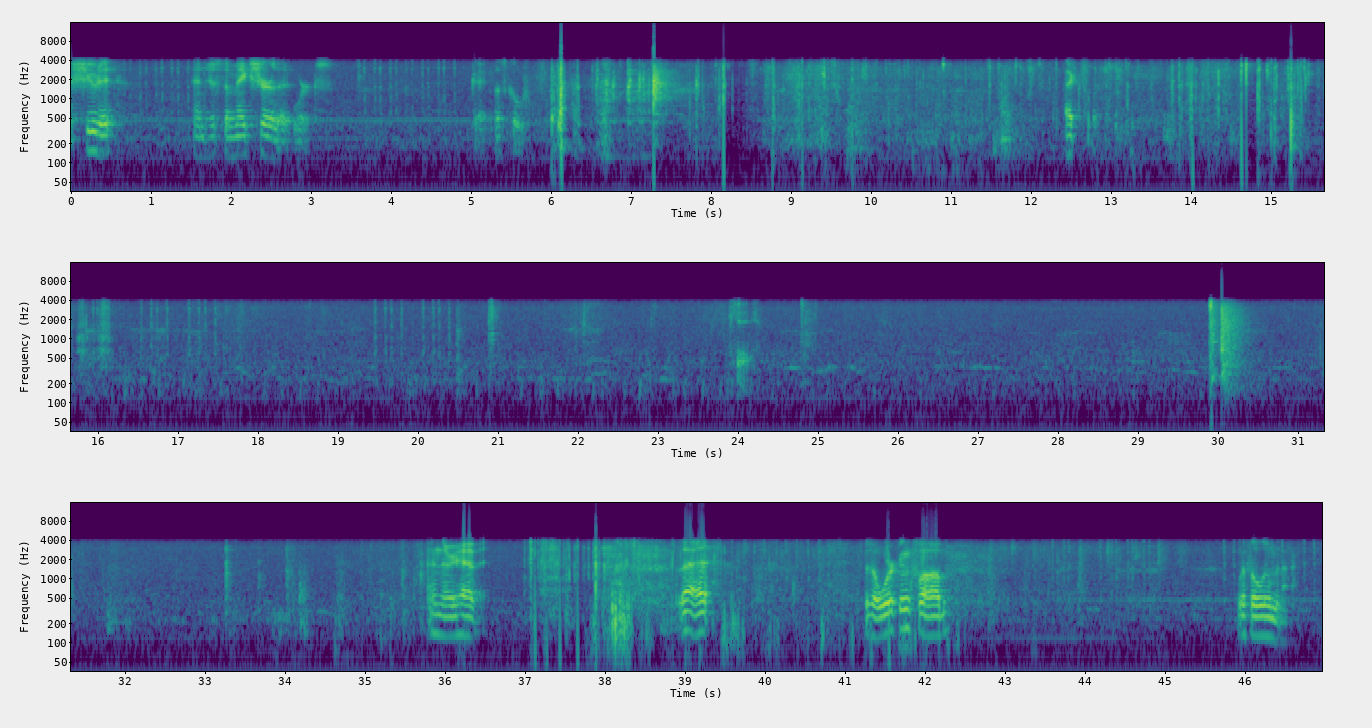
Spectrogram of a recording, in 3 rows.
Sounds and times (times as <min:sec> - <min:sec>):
Speech: 0:01.5 - 0:03.3, 0:05.0 - 0:05.8, 0:12.4 - 0:12.9, 0:23.9 - 0:24.3, 0:35.8 - 0:36.6, 0:38.9 - 0:39.4, 0:41.2 - 0:42.3, 0:45.9 - 0:46.6.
